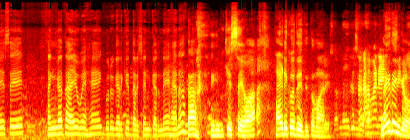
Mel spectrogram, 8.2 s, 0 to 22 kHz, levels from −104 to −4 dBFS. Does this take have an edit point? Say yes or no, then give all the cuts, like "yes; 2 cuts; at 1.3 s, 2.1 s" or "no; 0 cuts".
yes; 1 cut; at 3.7 s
